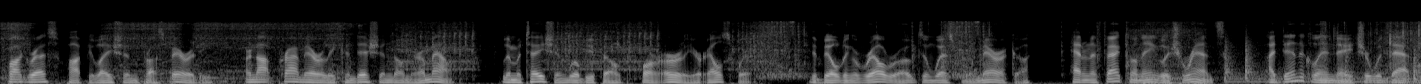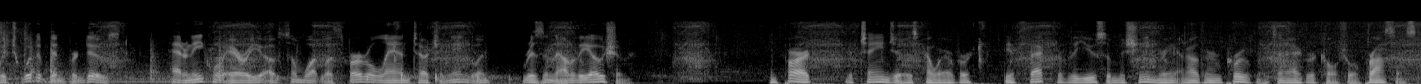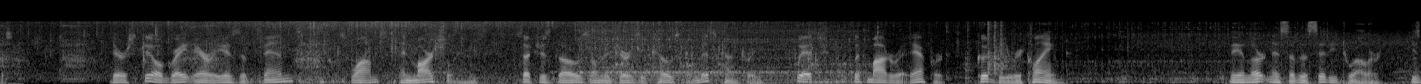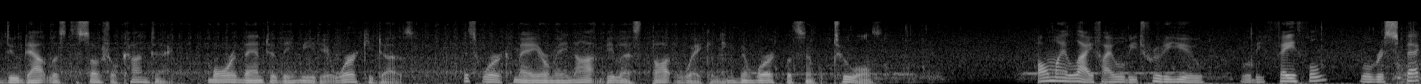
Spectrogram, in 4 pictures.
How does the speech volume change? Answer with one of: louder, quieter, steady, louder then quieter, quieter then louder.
steady.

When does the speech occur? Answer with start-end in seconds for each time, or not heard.
0.1-20.6, 21.9-28.6, 29.5-39.1, 40.6-51.5, 53.0-56.8.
